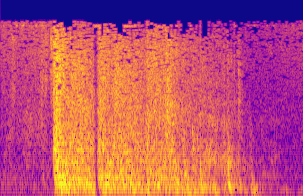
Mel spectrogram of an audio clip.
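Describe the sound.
A gun fires a loud, booming blast that dies away in a long, rumbling tail of noise.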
